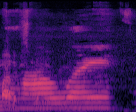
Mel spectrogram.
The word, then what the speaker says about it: Huawei: Yeah, I'm Huawei.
